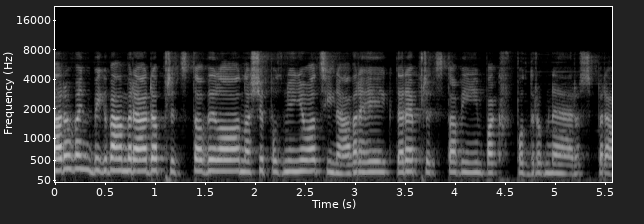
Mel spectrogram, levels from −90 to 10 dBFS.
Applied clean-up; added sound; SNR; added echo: neural mask model DeepFilterNet 3.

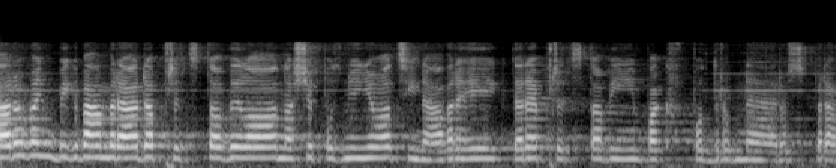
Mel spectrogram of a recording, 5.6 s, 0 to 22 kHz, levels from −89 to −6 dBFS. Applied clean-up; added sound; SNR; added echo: neural separator model SepFormer DNS4.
